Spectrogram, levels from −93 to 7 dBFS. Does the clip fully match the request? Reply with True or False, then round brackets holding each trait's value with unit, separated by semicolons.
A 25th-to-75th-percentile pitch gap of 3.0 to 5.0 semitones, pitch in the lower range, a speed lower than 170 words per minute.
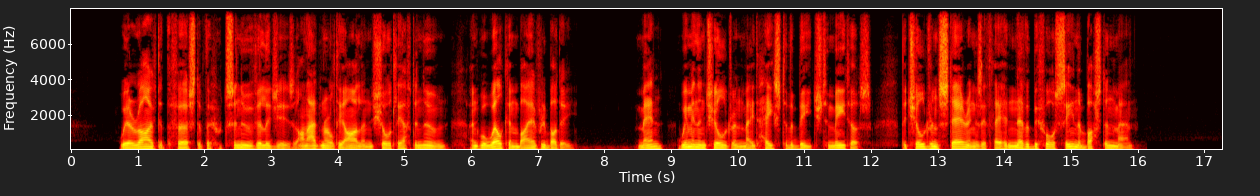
True (3.5 semitones; 100 Hz; 155 wpm)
